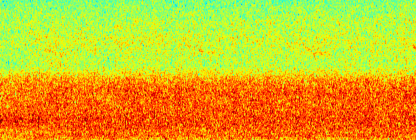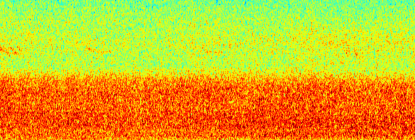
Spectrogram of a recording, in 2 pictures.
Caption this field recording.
wasserlauf der anger, wasserantrieb des cromford museums, - soundmap nrw, project: social ambiences/ listen to the people - in & outdoor nearfield recordings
